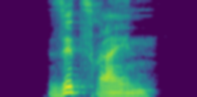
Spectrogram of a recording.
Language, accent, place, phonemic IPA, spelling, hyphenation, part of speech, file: German, Germany, Berlin, /ˈzɪt͡sˌʁaɪ̯ən/, Sitzreihen, Sitz‧rei‧hen, noun, De-Sitzreihen.ogg
- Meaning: plural of Sitzreihe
